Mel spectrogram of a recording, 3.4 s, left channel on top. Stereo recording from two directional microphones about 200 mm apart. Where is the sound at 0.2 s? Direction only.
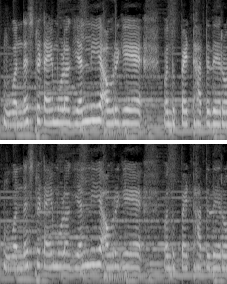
10° left (ahead or behind).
